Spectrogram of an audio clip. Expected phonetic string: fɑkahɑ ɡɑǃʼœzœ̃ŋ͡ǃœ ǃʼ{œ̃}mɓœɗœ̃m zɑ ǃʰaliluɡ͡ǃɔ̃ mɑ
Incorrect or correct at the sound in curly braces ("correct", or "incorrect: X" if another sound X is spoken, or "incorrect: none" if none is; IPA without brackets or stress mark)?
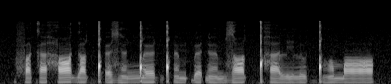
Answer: correct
